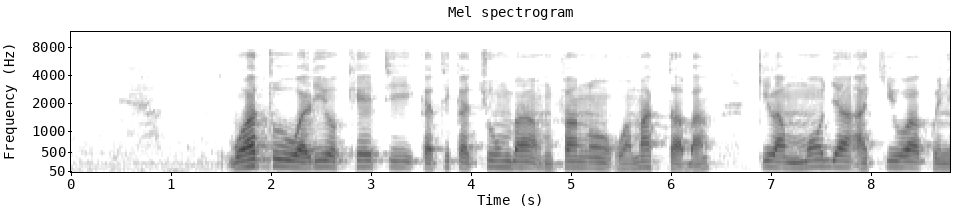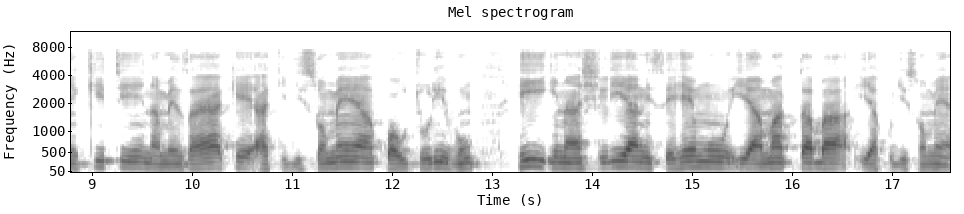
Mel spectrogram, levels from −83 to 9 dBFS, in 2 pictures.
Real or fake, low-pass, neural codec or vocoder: fake; 7.2 kHz; codec, 16 kHz, 16 kbps, FreqCodec, larger model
